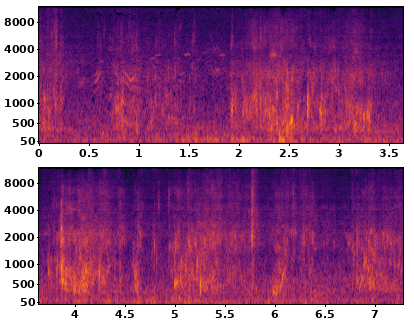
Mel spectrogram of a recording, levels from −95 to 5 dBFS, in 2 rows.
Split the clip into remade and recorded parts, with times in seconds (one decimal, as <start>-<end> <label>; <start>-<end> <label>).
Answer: 0.0-0.5 remade; 0.5-1.9 recorded; 1.9-7.3 remade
